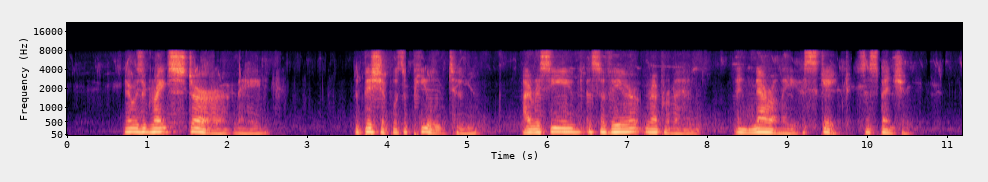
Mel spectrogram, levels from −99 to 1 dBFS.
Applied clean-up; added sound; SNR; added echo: neural separator model SepFormer DNS4.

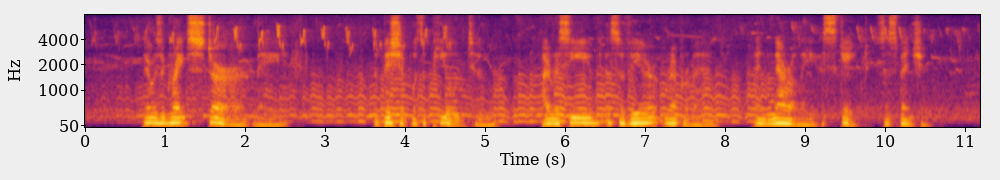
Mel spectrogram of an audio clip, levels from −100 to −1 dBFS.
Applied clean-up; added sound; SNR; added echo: none; Buzz / Bird; 10 dB; reverberation time 0.2 s.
